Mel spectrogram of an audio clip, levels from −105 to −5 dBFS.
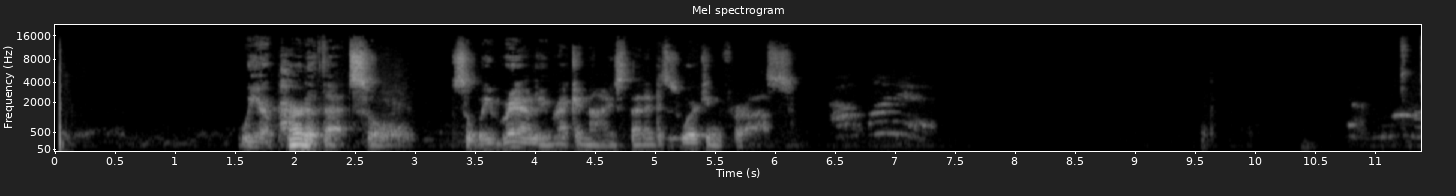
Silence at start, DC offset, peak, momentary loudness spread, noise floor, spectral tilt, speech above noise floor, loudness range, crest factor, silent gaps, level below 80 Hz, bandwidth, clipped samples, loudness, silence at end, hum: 0.05 s; under 0.1%; -24 dBFS; 24 LU; under -90 dBFS; -3 dB/octave; over 43 dB; 15 LU; 26 dB; 7.51-8.86 s, 9.01-9.25 s, 9.42-9.48 s, 10.20-10.38 s, 10.63-10.75 s; -88 dBFS; 15.5 kHz; under 0.1%; -46 LUFS; 0 s; none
